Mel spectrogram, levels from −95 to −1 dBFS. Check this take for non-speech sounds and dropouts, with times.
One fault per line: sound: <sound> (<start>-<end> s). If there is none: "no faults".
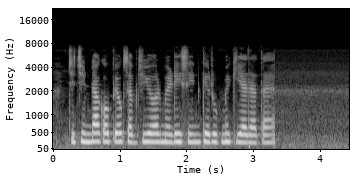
no faults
